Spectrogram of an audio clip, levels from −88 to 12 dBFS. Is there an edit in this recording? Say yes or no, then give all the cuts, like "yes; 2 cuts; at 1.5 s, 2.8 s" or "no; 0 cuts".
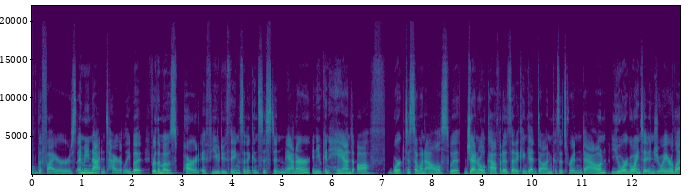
no; 0 cuts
